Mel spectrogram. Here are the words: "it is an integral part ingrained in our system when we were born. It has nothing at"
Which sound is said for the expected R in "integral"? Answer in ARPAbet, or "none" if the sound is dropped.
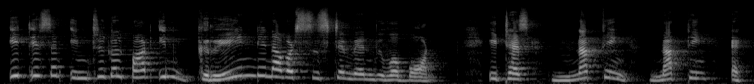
none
